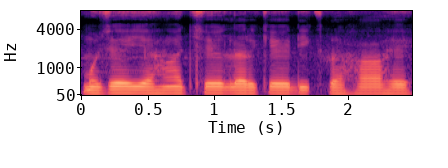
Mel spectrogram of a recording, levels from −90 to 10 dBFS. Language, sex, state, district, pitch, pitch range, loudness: Hindi, male, Arunachal Pradesh, Longding, 110 Hz, 105-110 Hz, -15 LUFS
